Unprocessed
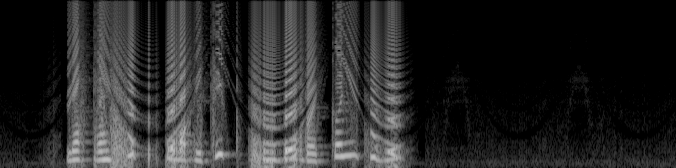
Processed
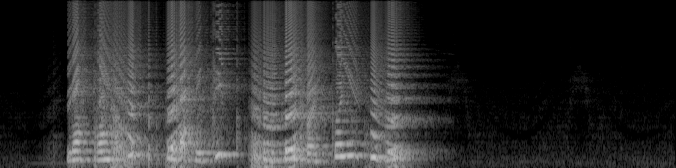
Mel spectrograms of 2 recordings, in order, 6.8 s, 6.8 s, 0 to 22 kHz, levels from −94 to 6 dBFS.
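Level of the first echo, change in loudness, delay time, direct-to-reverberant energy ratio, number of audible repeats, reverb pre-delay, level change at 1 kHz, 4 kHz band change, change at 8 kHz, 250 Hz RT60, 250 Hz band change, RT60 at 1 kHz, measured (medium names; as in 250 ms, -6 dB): -13.0 dB, -0.5 dB, 75 ms, 2.5 dB, 1, 3 ms, +0.5 dB, -0.5 dB, -1.0 dB, 0.80 s, -0.5 dB, 0.90 s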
